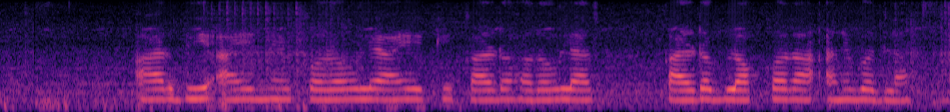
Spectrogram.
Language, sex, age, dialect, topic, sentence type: Marathi, female, 18-24, Varhadi, banking, statement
